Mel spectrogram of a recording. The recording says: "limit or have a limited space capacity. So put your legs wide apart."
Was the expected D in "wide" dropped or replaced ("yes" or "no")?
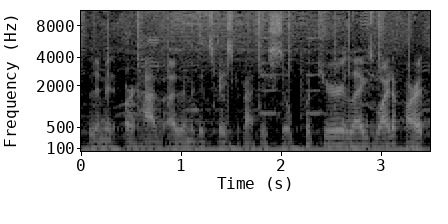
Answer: no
